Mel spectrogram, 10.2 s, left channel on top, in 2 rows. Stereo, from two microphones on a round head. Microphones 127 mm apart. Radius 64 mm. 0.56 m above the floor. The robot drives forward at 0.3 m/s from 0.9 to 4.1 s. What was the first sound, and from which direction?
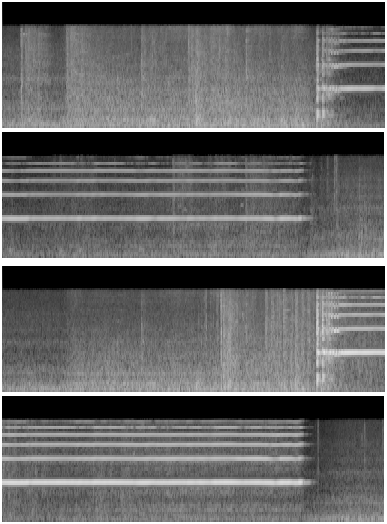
A violin, 60° right (ahead or behind).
